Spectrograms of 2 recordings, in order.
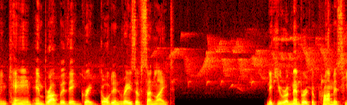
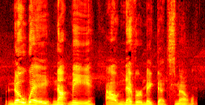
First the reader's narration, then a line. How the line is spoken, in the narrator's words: Nicki cried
